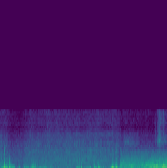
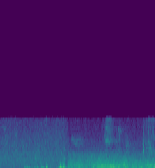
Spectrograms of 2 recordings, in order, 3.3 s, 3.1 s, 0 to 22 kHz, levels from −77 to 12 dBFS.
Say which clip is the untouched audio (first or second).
second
